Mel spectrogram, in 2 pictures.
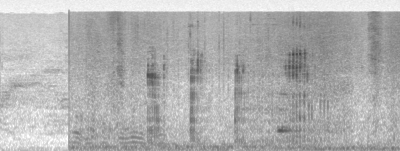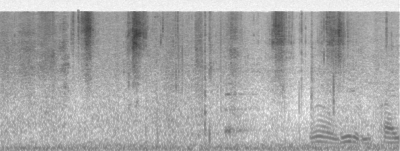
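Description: Fake fart sounds from a prank fart machine, low and wavering, beside a man talking.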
